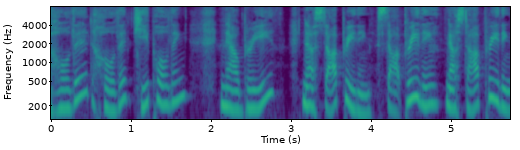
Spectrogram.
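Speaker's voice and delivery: put-on Polish accent. Retelling what a technician kept saying during a scan: imitating a polish accent. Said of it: "But she was Polish".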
